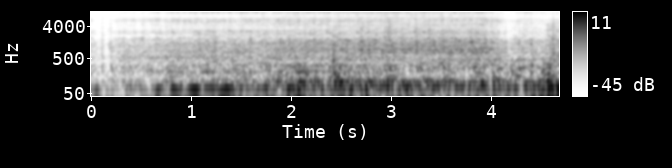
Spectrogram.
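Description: Bachmann Gen 1 Norfolk & Western J-class 4-8-4 model steam locomotive running along the track under power: a steady whir from its small motor and gear drive, fitted with 3D-printed replacement gears. It grows louder over the first second or two.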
